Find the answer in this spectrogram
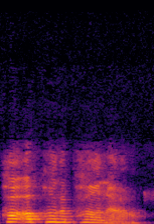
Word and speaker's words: Ho'oponopono: Ho'oponoponoponoponopono.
